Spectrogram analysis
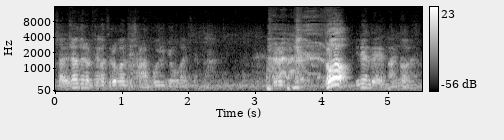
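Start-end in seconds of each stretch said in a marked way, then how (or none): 3.2-4.4 loud laughing command; laughing shout. Retold or imitated. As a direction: bark it out with a laugh. Retold shout at student, laughing.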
